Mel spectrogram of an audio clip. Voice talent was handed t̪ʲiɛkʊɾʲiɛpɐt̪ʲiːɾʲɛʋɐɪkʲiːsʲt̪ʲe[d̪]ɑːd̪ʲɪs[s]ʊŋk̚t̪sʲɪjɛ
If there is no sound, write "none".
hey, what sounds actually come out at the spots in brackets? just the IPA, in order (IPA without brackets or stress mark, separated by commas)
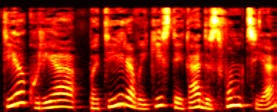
t̪, f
